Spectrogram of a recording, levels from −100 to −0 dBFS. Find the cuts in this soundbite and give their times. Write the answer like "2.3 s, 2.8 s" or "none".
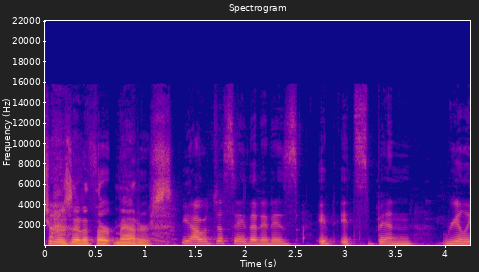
2.5 s

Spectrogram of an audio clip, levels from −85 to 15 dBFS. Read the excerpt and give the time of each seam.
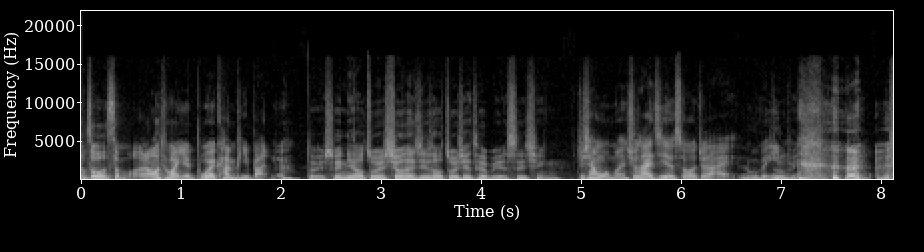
1.6 s, 2.2 s

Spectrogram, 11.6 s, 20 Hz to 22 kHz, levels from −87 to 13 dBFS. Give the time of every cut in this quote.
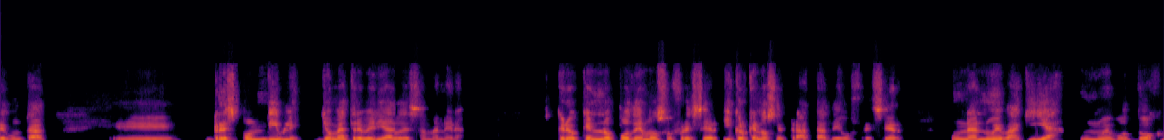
3.9 s

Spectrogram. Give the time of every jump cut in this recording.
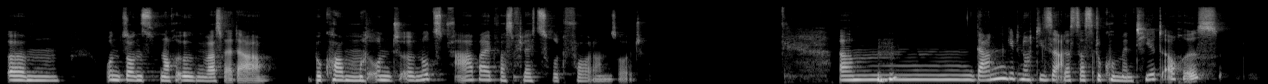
2.2 s, 3.7 s, 4.5 s, 5.1 s, 10.2 s, 10.6 s, 10.9 s

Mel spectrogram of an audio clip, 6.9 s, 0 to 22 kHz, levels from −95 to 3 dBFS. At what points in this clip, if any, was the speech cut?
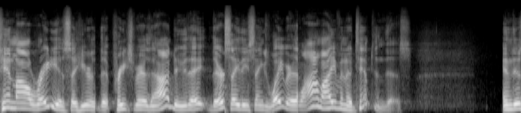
1.3 s, 3.0 s, 4.0 s

